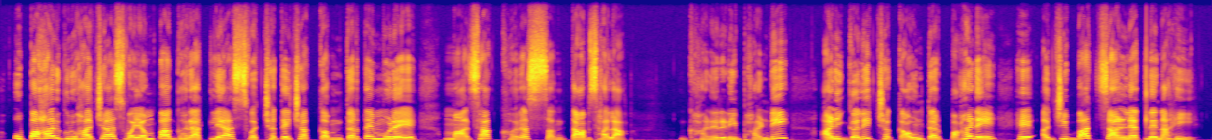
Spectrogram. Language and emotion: Marathi, angry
